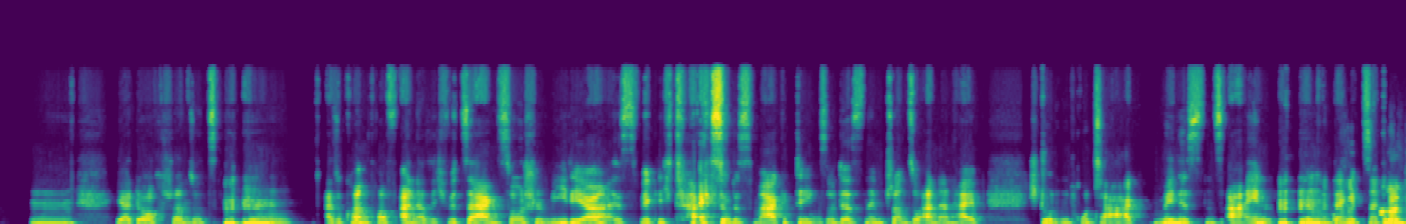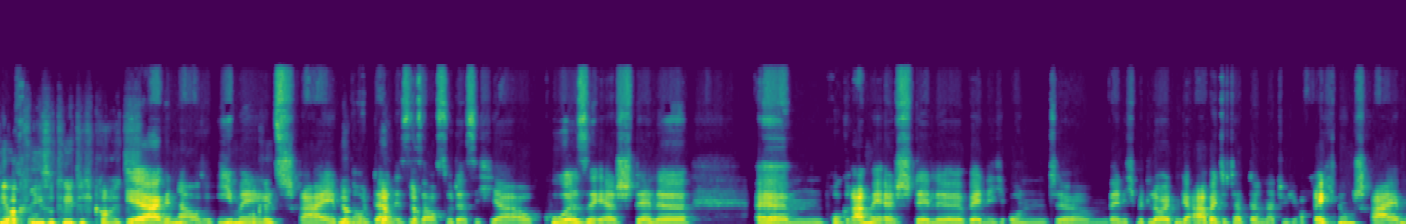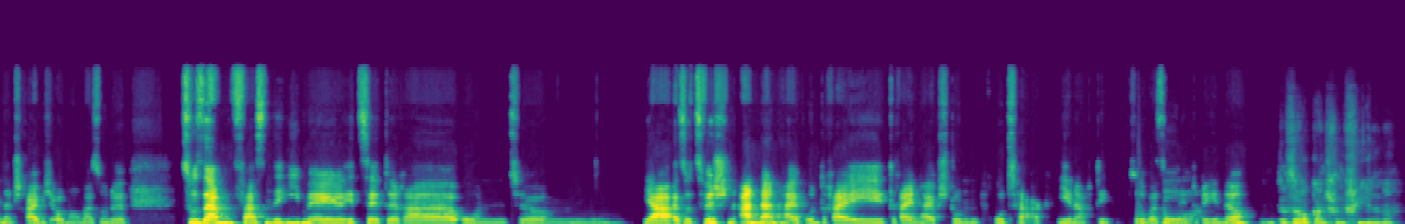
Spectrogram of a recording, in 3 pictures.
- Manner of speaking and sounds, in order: throat clearing; laughing while speaking: "Teil"; throat clearing
- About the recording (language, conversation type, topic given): German, advice, Soll ich mein Startup weiterführen oder mir einen Job suchen?
- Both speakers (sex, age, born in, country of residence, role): female, 35-39, Germany, Spain, user; male, 55-59, Germany, Germany, advisor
